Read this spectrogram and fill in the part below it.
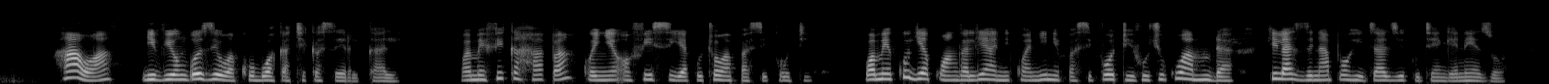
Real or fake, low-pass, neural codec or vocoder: fake; 7.2 kHz; codec, 16 kHz, 0.8 kbps, ZipCodec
